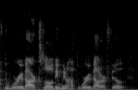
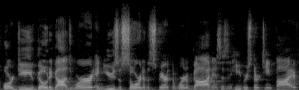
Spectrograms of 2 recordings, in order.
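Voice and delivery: usual speaking voice

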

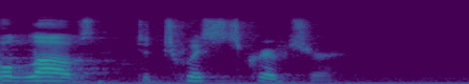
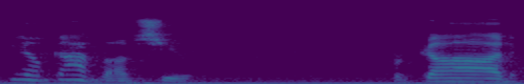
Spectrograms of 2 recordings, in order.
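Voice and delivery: soft, much quieter seductive murmur; devil whispering; 3 semitones lower, 19 dB quieter than usual. Acted. Devil whispers comfort to tempt us, soft murmur. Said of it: "Then he whispers to us".

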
